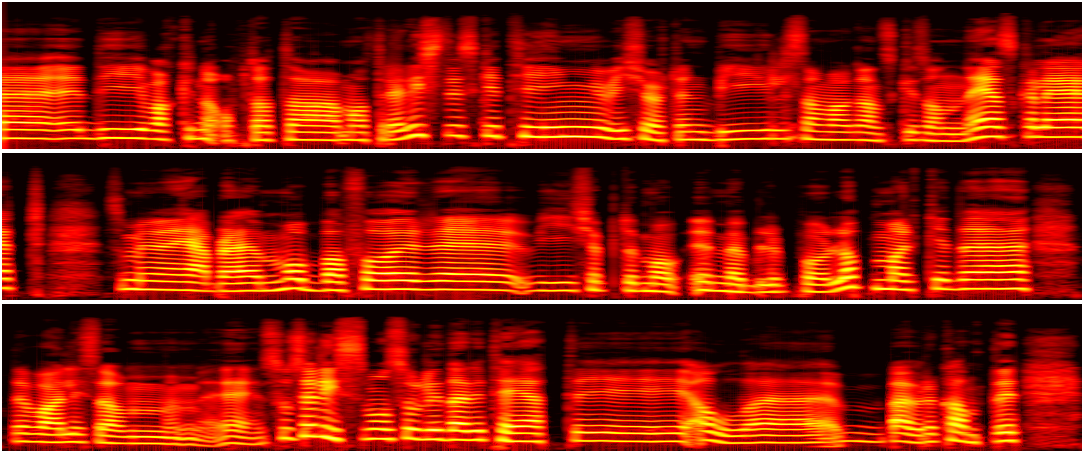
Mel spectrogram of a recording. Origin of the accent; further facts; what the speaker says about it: Åsgårdstrand, Vestfold, Norway; jeg kommer fra en veldig politisk familie. Jeg født og oppvokst i Åsgårdstrand, det har vi snakket om før, det ligger mellom Horten og Tønsberg. Og da jeg vokste opp på 80-tallet, så var det blått, mørkeblått fylke.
